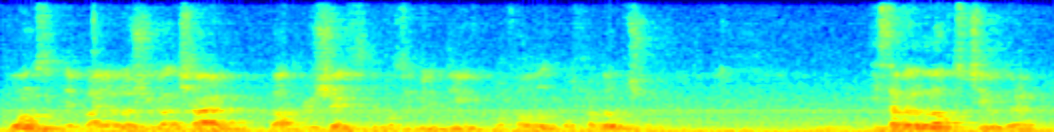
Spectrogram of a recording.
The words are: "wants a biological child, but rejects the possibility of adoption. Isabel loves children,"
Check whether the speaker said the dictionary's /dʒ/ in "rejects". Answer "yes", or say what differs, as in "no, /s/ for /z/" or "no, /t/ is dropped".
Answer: no, /ʃ/ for /dʒ/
